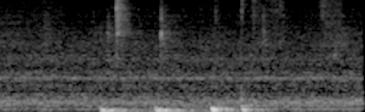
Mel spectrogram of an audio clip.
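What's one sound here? Bare footsteps thud on a hard floor.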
